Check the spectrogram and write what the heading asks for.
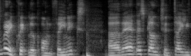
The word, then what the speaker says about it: Pheenix: If you're trying to track this one down, Pheenix is spelled in a slightly different way. It's P-H-E-E-N-I-X by Megadodo in 1983.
